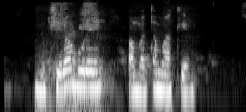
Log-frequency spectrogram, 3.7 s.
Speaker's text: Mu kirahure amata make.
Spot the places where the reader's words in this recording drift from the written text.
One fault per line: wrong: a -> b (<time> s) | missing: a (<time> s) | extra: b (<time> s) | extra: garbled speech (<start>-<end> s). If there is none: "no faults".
no faults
